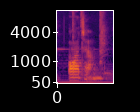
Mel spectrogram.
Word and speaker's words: autumn: to the silent n the n sound is not pronounced when it follows an m as in mary for example the words column and autumn moving on to silent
